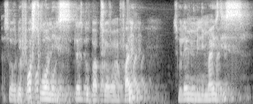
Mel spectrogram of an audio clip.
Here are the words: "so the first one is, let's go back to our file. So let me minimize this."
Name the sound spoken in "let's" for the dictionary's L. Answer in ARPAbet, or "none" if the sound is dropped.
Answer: L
